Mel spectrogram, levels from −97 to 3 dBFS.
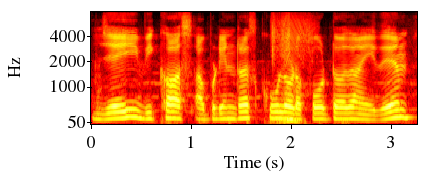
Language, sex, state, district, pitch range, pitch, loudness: Tamil, male, Tamil Nadu, Namakkal, 155-175 Hz, 160 Hz, -17 LUFS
